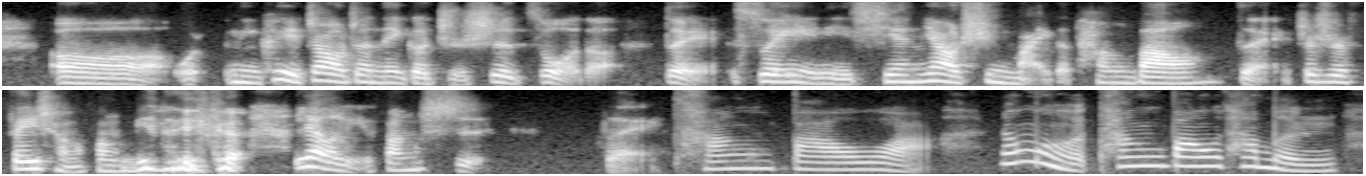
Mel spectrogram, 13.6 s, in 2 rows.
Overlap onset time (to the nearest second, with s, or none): none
